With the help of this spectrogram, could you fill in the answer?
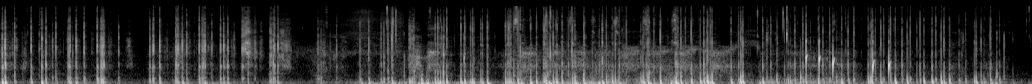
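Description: Long nails rapidly tap and scratch the glossy cover and edges of a "Persepolis" paperback book. A dense run of quick, dull, low-heavy taps is broken by softer stretches of rasping scratches before the tapping picks back up.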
